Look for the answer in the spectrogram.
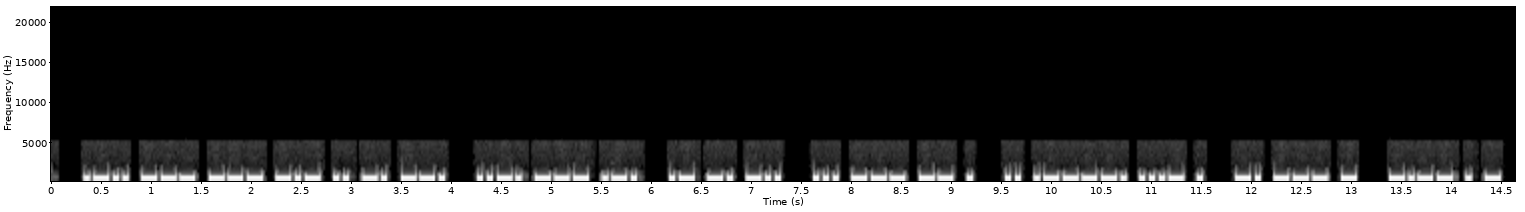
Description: Morse code, heard as a keyed tone, about 25 wpm, 600 Hz. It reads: LOOKING FOR AND SOME I'VE NOT YET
